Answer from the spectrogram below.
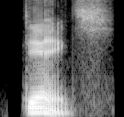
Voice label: "dance", American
